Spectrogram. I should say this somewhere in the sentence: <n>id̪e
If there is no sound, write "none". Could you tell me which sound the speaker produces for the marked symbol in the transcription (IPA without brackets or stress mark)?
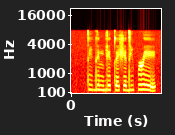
t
